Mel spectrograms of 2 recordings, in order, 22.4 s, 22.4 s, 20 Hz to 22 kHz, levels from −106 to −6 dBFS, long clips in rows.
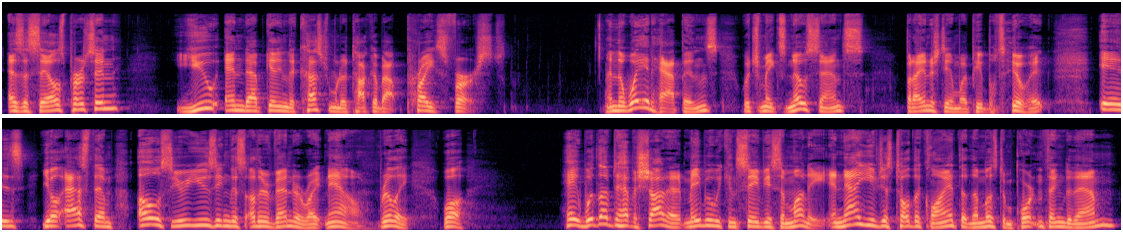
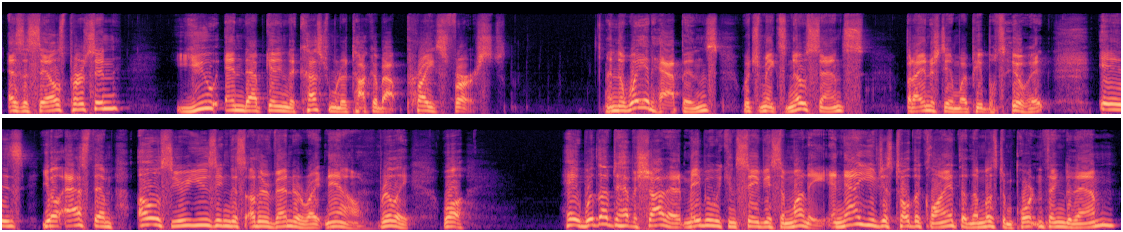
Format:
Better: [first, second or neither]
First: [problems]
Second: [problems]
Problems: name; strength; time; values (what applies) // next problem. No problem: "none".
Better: first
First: none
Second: distortion; slight; 10 dB below the speech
